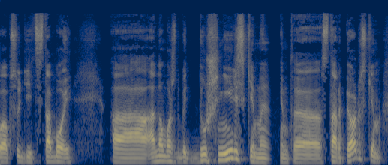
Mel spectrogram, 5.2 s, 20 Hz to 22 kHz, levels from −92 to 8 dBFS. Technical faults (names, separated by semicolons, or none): long network dropout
